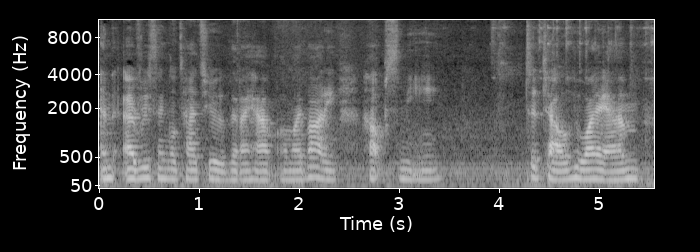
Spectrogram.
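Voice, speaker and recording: A woman's very deep, low pitch comes through noticeable background noise. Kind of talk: personal vlog monologue. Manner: stumbles over words, slurs; hesitant, many fillers.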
